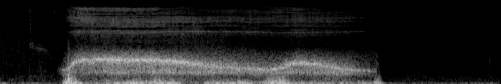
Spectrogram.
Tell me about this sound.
wind breeze swoosh air gust
breeze, air, gust, wind, swoosh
